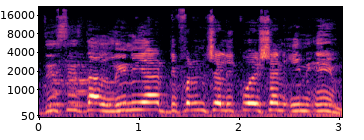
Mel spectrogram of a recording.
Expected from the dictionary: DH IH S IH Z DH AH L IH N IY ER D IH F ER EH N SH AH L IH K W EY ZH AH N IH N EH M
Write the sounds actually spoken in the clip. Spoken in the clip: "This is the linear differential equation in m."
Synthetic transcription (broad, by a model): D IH S IH Z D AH L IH N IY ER D IH F ER EH N SH AH L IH K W EY SH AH N IH N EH M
